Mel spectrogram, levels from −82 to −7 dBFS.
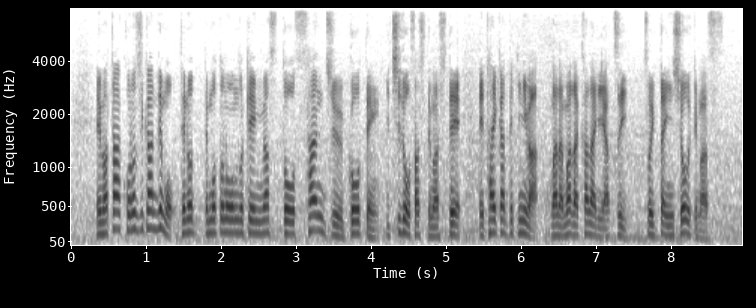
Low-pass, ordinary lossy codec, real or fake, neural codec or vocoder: none; none; real; none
